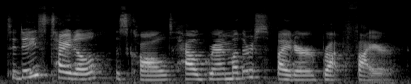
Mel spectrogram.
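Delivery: ordinary delivery, nothing marked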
